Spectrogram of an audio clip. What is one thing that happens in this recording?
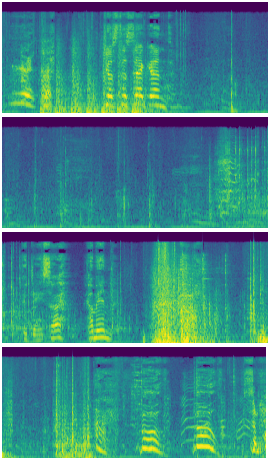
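A woman speaks urgently.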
